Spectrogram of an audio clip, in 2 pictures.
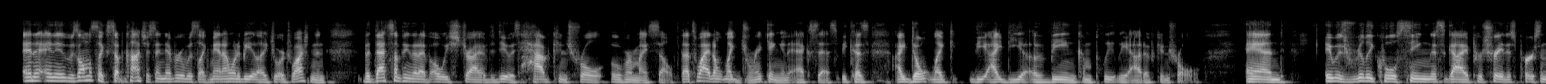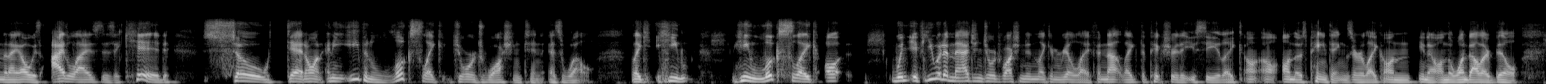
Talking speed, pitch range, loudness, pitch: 235 wpm, 105-130 Hz, -22 LUFS, 115 Hz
